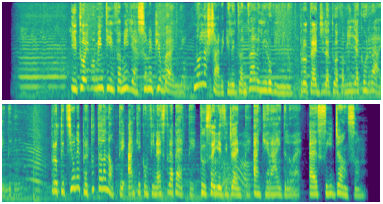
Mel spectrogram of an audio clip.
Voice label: raid protezione zanzare pubblicita spot

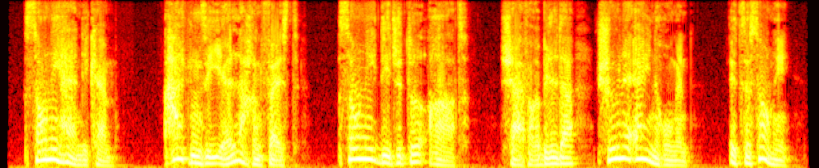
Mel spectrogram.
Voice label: Pubblicitario

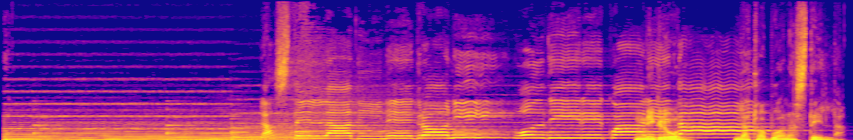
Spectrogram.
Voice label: spot nazionale; negroni

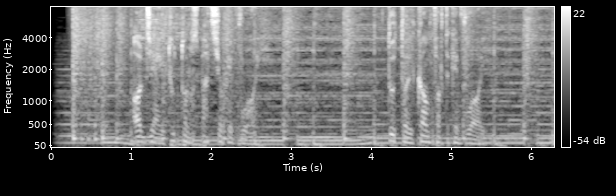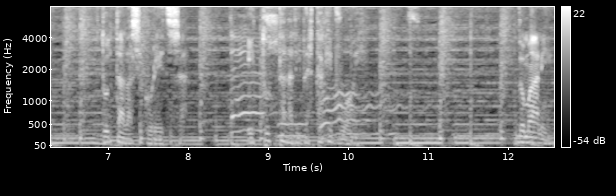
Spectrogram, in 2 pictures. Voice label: spot; Fiat Freemont

